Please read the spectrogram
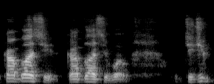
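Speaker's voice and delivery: usual speaking voice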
